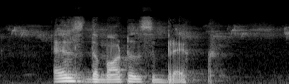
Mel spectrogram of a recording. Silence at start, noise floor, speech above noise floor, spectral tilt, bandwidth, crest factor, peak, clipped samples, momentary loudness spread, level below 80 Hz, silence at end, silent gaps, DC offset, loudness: 0.1 s; -40 dBFS; 25 dB; -6 dB/octave; 10 kHz; 16 dB; -2 dBFS; under 0.1%; 22 LU; -46 dBFS; 0 s; none; under 0.1%; -16 LUFS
